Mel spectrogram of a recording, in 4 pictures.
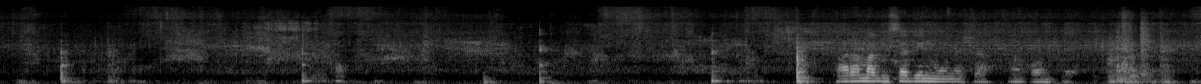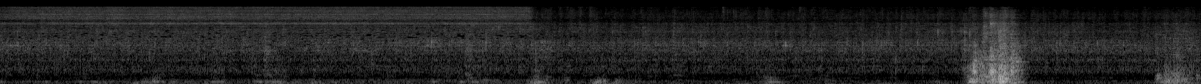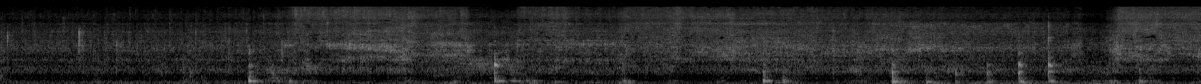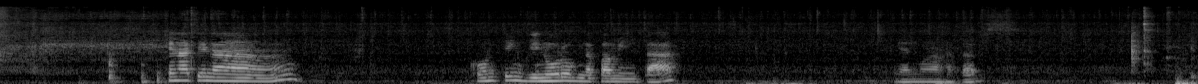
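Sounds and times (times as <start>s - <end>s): wooden spatula stirring: 0.0s - 9.2s, 26.5s - 36.5s
chicken and onion sizzling in pan: 0.0s - 48.0s.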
